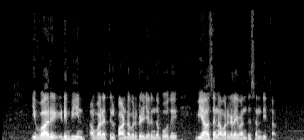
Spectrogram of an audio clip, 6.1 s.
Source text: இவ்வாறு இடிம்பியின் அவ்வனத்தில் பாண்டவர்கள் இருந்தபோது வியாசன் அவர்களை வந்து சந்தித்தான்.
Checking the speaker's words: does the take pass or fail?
pass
